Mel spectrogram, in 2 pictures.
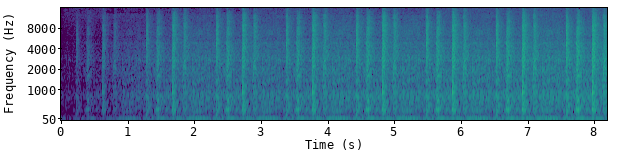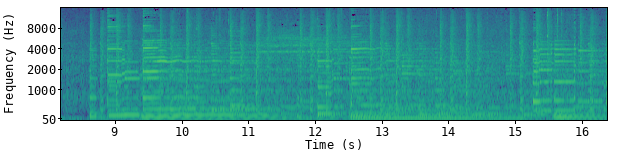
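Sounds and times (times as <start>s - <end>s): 
train wheels clacking over track joints: 0.0s - 16.3s.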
